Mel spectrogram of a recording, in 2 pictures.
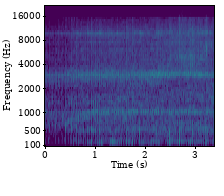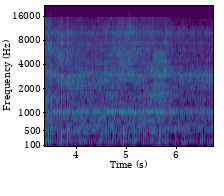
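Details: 8 hp four-stroke outboard, rebuilt after a broken connecting rod from running without engine oil, choke now off, in neutral: even, quick idle with light valve patter and a steady cooling-water stream; running clean and healthy.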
